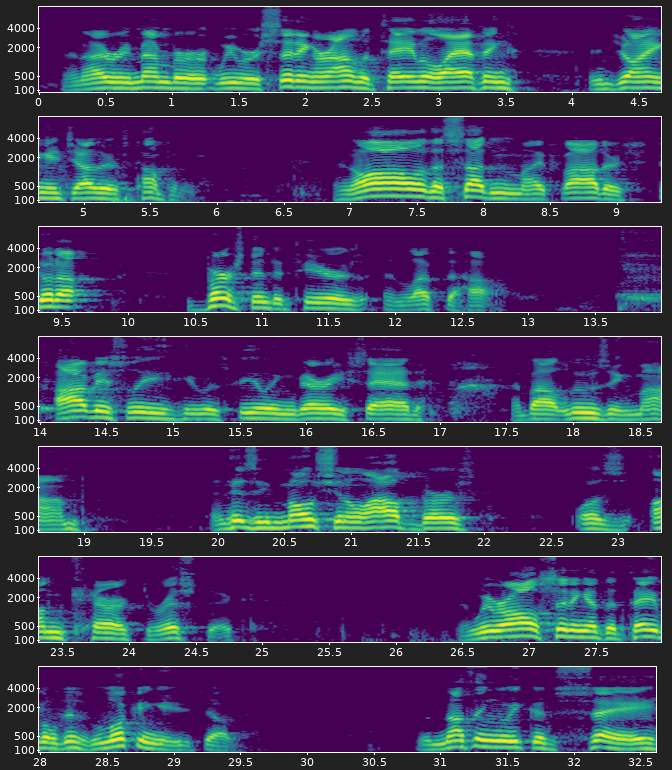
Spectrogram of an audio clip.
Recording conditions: large echoing room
